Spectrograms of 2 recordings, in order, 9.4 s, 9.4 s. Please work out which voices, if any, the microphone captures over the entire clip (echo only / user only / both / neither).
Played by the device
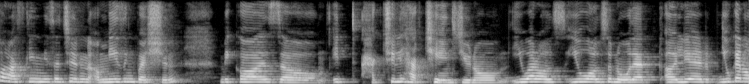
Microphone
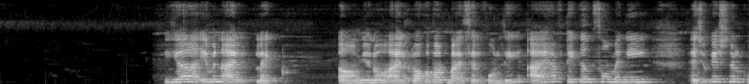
user only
